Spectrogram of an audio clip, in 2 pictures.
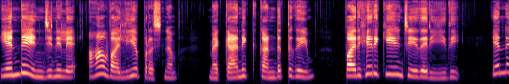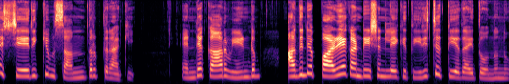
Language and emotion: Malayalam, happy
